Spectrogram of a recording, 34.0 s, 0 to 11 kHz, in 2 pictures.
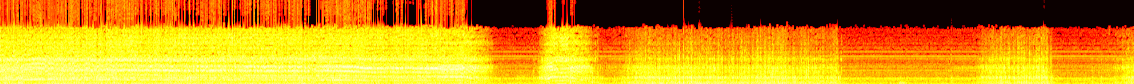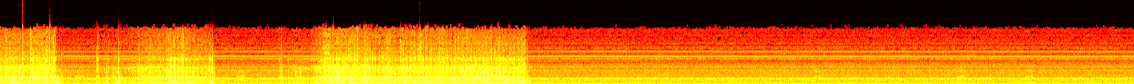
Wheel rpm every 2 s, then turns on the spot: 160, 160, 150, 80, 30, 30, 10, 20, 10, 10, 10, 30, 20, 0, 0, 0, 0.
8-12 14-20 22-26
